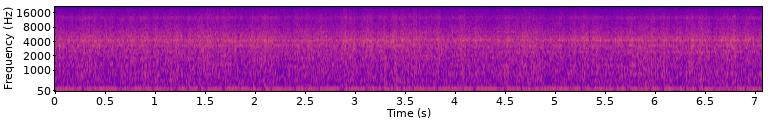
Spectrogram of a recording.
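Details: 1985 square body truck, 454 big block V8, 4-speed, sitting 20 years, after refitting air cleaner and vacuum lines and adjusting idle screw: deep, steady rumble, no misses or dips. Normal smooth idle.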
